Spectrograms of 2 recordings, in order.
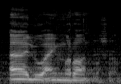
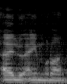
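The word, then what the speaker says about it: آل عمران: So kita menyemak dua ayat ini iaitu ayat ke-38 dan 39 surah Al-Imran. So bacanya Al-Imran. Ada orang baca Al-Imran ya. Itu tidak tepatlah.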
